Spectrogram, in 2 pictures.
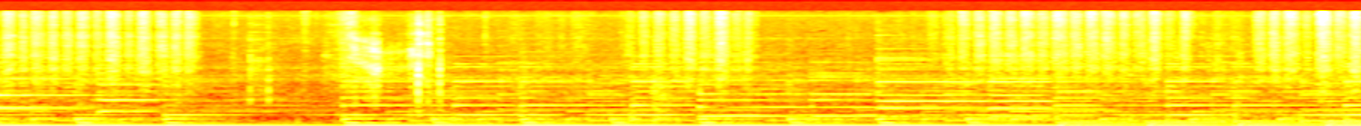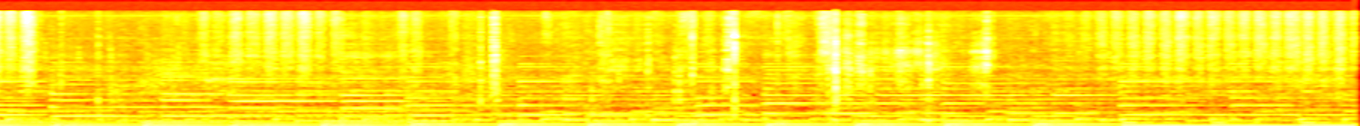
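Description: Faint soft scratching as a blending brush is rubbed in short repeated strokes over cardstock, working ink onto the card's edges. Quiet background music with held notes runs underneath.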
